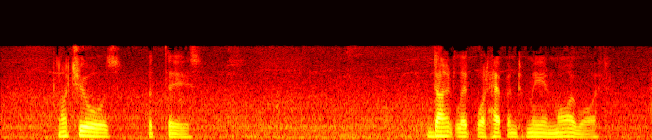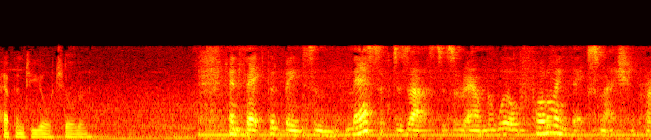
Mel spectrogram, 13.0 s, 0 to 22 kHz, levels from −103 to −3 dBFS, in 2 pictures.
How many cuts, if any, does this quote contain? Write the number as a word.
one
